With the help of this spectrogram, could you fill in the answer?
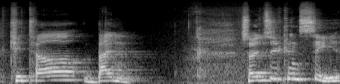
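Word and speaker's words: كتابًا: letter ba here, and then there's an alif, but that's not pronounced. That's only for the purpose of writing. So the word itself is kitaban.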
